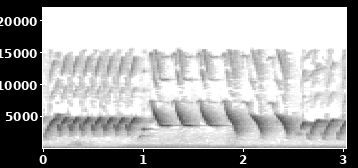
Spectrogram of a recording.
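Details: Local canary song made of repeated high chirps, then a series of loud downward-sweeping whistled notes about four per second, ending in quick chirps.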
